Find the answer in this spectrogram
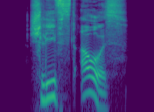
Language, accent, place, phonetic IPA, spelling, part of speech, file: German, Germany, Berlin, [ˌʃliːfst ˈaʊ̯s], schliefst aus, verb, De-schliefst aus.ogg
- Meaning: second-person singular preterite of ausschlafen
